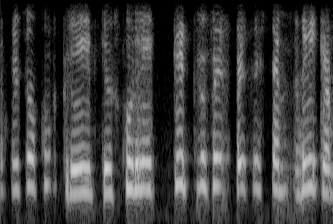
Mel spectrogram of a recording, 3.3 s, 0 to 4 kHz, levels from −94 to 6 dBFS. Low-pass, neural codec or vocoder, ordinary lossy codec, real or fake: 3.6 kHz; codec, 24 kHz, 1 kbps, SNAC; Opus, 32 kbps; fake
